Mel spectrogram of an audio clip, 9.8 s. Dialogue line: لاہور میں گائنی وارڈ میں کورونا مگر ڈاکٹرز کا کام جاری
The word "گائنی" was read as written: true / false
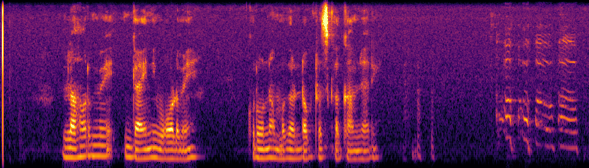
true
